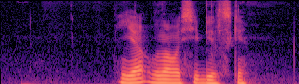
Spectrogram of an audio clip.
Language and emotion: Russian, neutral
